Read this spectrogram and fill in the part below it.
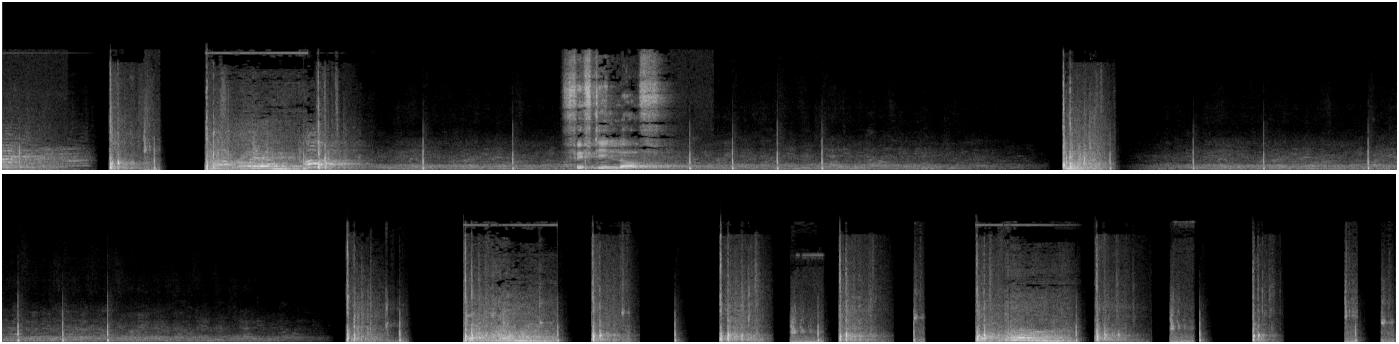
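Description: A racket hits a tennis ball with sharp pops.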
